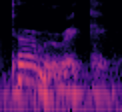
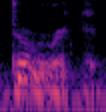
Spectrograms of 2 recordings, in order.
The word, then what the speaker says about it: turmeric: So how do you go about pronouncing the name of this spice? Simply turmeric, turmeric, turmeric, turmeric, turmeric spice, turmeric.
